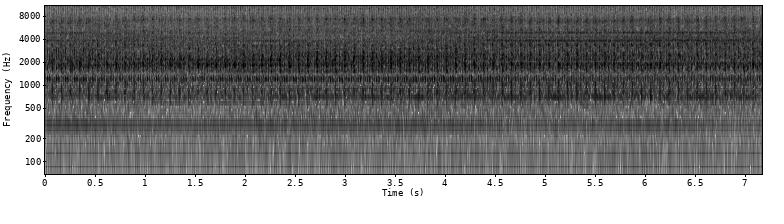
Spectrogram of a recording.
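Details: Toyota Prius 20, 1NZ-FXE petrol engine that knocks and burns oil, at idle: light fairly regular tapping about 160 per minute over the engine hum; knock, cause unknown.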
